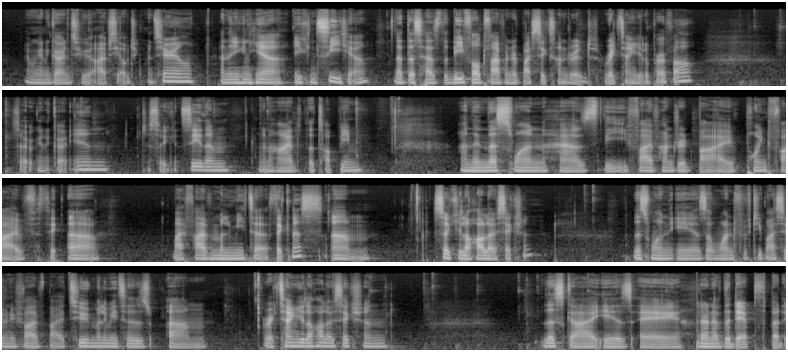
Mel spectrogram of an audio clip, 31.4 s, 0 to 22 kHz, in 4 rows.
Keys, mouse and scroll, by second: 0.5 click, 2.5 middle click, 3.7 middle click, 6.3 middle click, 7.4 shift+middle drag, 7.8 scroll up 2, 8.4 middle click, 8.5-9.1 scroll up 4, 9.3-9.8 shift+middle drag, 9.9 scroll down 2, 10.3 click, 11.2 h, 11.6 click, 21.4 click, 21.9-22.5 shift+middle drag, 26.7-27.1 shift+middle drag, 27.6 click, 28.1-28.6 shift+middle drag, 28.7-29.3 middle drag, 28.7 scroll down 1, 29.5-30.1 shift+middle drag, 30.2 scroll up 2.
